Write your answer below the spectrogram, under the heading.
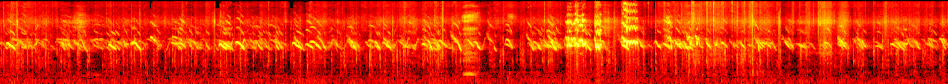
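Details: Chicken chicks chirping during feeding, a fast continuous chorus of high peeps with a loud burst of nearby calls near the middle and occasional pecking knocks.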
